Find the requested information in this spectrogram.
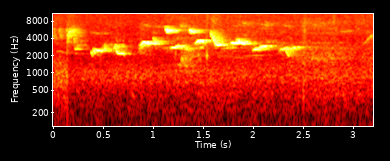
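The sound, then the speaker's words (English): Birds calling around farm barns, with sparrows and house martins, giving quick high-pitched chirps and twittering notes in a busy, overlapping series over a soft, steady outdoor background. “And there's also sparrows here. And I did see the other day some lovely house martins foraging around here.”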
